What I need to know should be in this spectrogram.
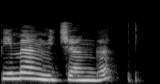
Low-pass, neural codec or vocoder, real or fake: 7.2 kHz; vocoder, 44.1 kHz, 128 mel bands, Pupu-Vocoder; fake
